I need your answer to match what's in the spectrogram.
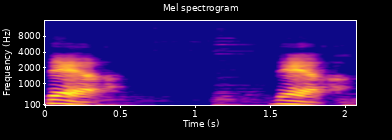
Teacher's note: And this becomes really important because in some types of English, in Australia, in the UK, they don't pronounce the R's, the final R, at the end of a word.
